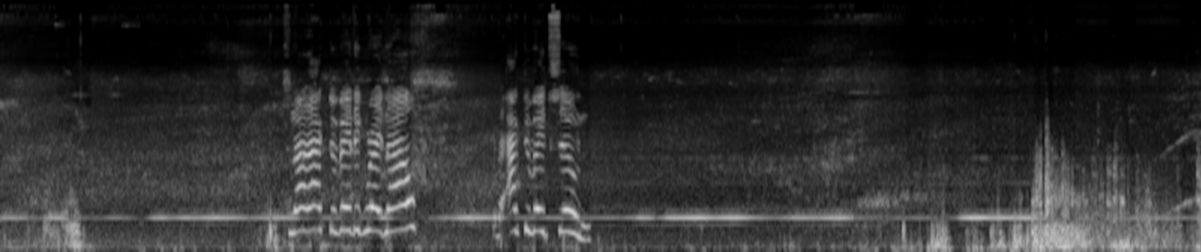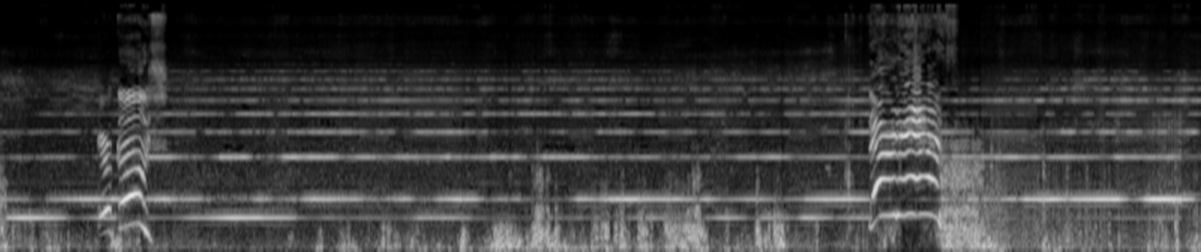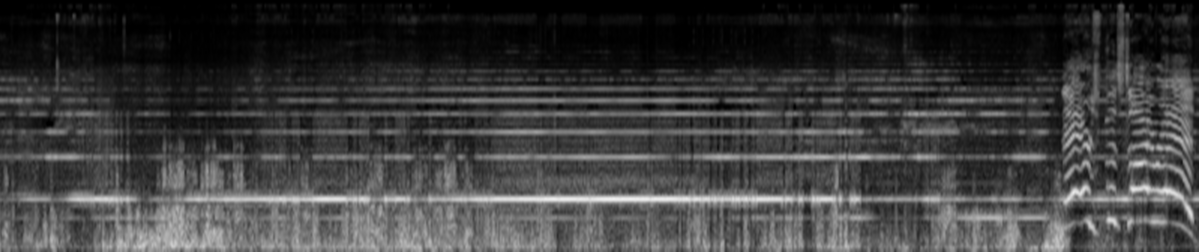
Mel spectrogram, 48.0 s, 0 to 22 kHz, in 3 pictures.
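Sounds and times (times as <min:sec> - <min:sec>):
warning siren steady tone: 0:00.0 - 0:48.0
low rumbling noise: 0:28.7 - 0:30.7.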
